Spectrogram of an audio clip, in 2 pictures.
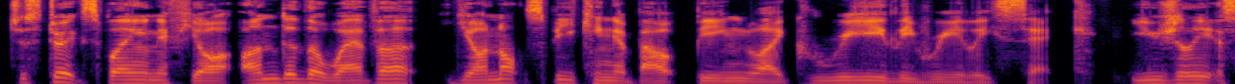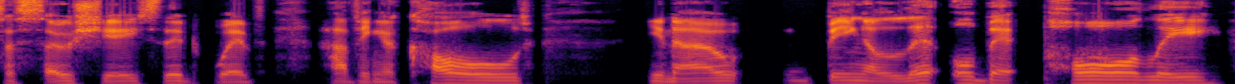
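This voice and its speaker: A man's voice: fairly low pitch, a little slow, no echo. A British man hosting an English-learning podcast, explaining idioms in an easygoing way while a little congested from a cold. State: slightly congested with a mild cold. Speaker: podcast host, English teacher. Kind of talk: casual conversational podcast.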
